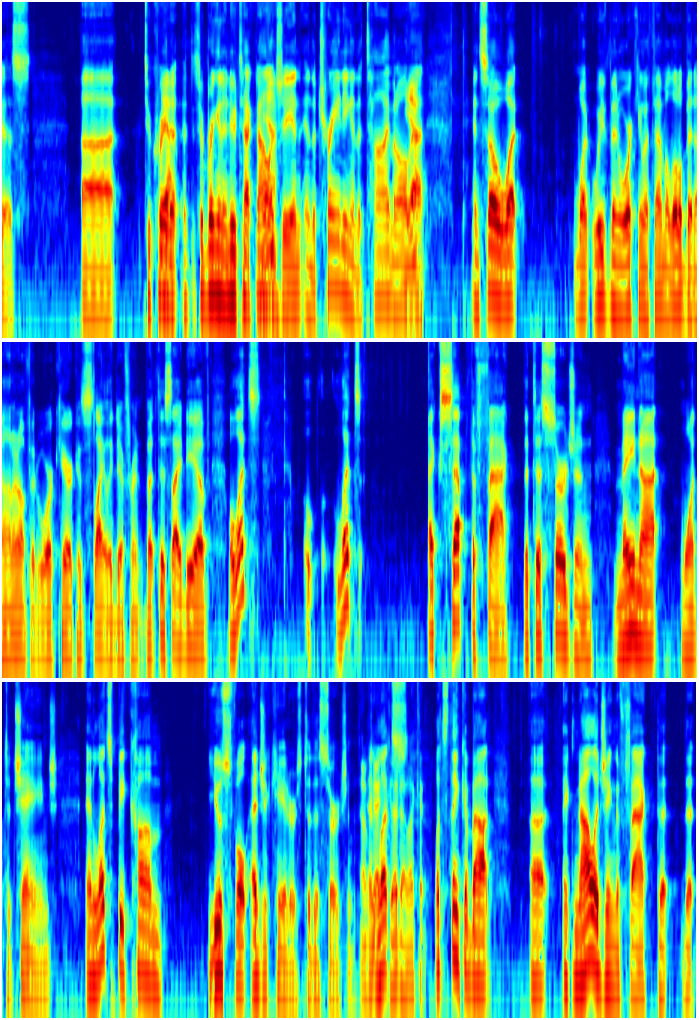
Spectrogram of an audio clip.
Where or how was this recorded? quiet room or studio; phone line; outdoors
quiet room or studio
